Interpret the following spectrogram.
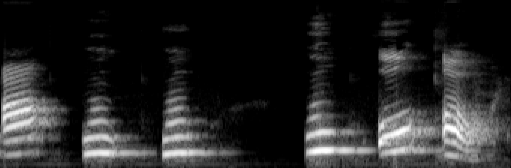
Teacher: जब स्वर आपके पीछे से निकलेंगे तो क्या हो जाएगा, पश्च स्वर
